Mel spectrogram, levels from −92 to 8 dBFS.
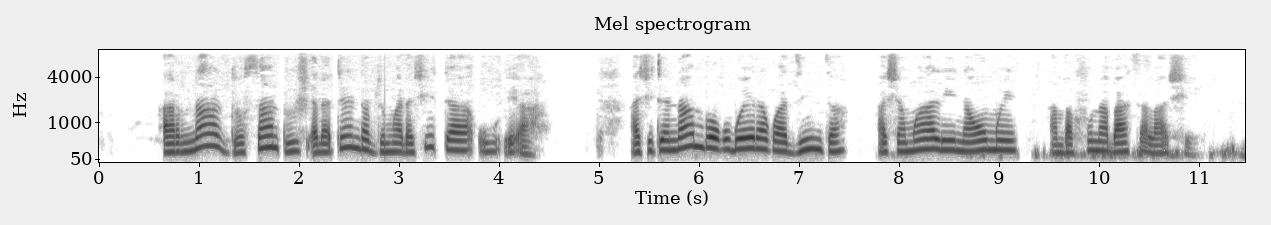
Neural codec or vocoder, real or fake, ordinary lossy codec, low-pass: none; real; MP3, 64 kbps; 7.2 kHz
